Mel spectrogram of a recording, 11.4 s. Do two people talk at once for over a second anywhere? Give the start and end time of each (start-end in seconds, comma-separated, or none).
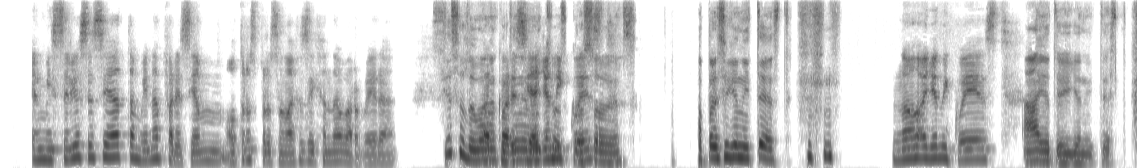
4.8-6.1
